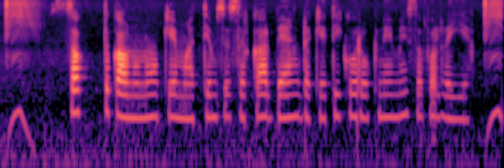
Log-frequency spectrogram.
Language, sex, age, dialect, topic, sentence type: Hindi, female, 25-30, Garhwali, banking, statement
